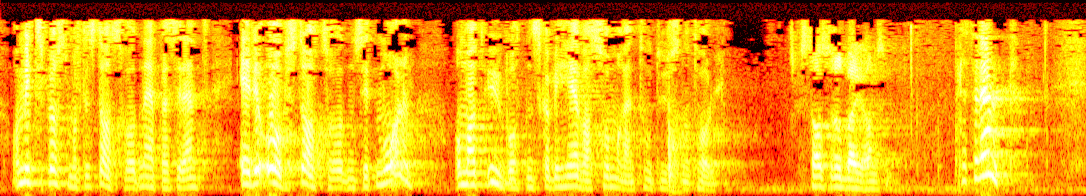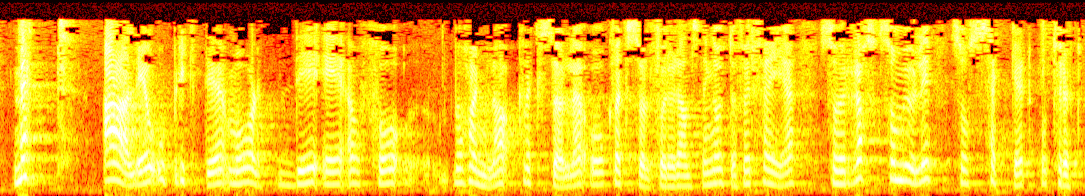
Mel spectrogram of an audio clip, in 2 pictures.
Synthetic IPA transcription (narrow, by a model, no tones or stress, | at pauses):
ʔɔmɪt̪spœʁsmoːlt̪ʰɪlst̪ɑːt̪sɾoːd̪n̩ɛɾpʰɾɛsɪd̪ɛnt̪ | ʔɛd̪ɛʔoːɡst̪ɑːt̪sɾoːd̪n̩sɪt̪moːl | ɔmɑt̪ʰʉːbɔt̪n̩skɑlbliːɦeːʋɑsɔmːəɾənt̪ʰuːt̪ʰʉːsənɔt̪ʰɔl | st̪ɑːt̪sɾoːd̪̚bæɡhɑnsn̩pʰɾɛsɪd̪ɛnt̪ | mɛt̪ | ʔæːɭɪəɔʔʊpɾɪkt̪ɪəmoːld̪ɛʔæɔfoːbəhɑnd̪lɑkʰʋɛksœləʔɔkʰʋɛksœlfɔɾʉɾɛnsnɪŋɑʉːt̪ɑfɔɾfæɪə | sɔɾɑsk̪̚sɔmːʉːlɪsɔsɛkːəʈɔt̪ʰɾœkt̪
